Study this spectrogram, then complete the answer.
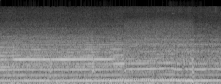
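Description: Onboard engine of a classic DTM race car in a sim racing game at the Nürburgring Nordschleife holds a high, steady buzzing whine at near-constant revs, loud and continuous with no talk.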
